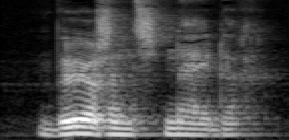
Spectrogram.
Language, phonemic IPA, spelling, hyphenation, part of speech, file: Dutch, /ˈbøːr.zə(n)ˌsnɛi̯.dər/, beurzensnijder, beur‧zen‧snij‧der, noun, Nl-beurzensnijder.ogg
- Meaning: purse-snatcher, cutpurse, pick-pocket, a petty criminal who steals wallets, purses, et cetera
